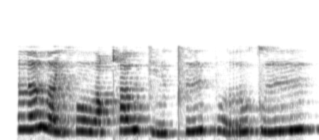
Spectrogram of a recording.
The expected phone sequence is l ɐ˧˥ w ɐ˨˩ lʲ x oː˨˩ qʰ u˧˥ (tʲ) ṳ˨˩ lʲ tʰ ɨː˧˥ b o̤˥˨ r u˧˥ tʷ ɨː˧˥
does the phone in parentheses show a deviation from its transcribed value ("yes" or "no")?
no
